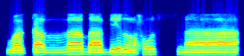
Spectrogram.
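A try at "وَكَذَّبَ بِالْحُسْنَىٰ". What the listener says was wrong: Huruf C-nya lebih ditampakkan lagi. Wa kadzdzaba bil husna.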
